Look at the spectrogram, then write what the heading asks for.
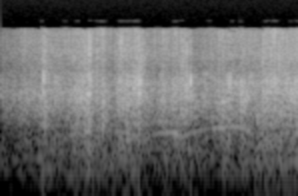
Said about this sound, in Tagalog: Yung palakpak na yan, hindi sa akin yan. Para yan sa Panginoon.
